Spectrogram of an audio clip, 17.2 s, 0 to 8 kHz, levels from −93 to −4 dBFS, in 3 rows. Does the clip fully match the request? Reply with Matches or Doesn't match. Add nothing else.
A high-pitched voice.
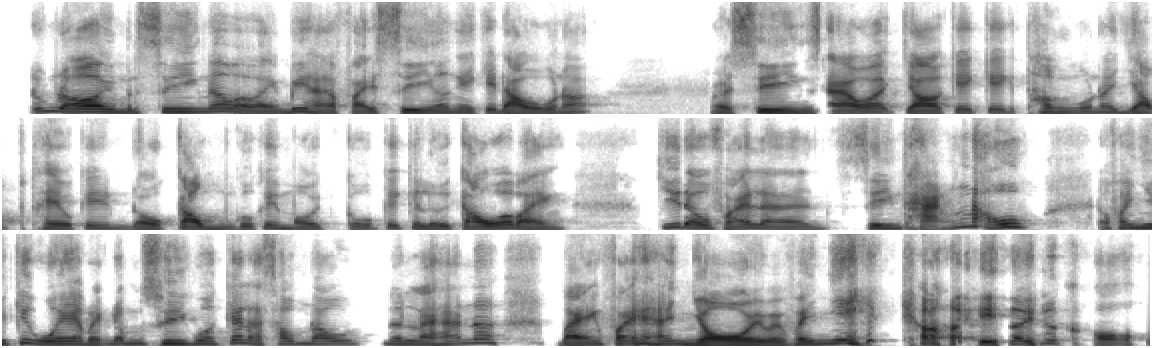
Doesn't match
